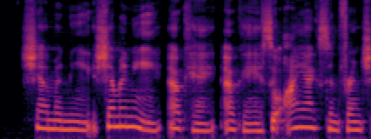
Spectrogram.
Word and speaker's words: Chamonix: Yeah, pronunciation. Chamonix.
